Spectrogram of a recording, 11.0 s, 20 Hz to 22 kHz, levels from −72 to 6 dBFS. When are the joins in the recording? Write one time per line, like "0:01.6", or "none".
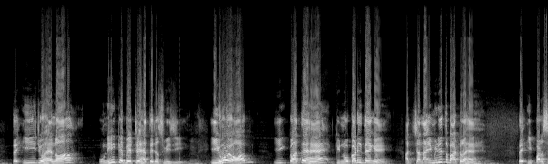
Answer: none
